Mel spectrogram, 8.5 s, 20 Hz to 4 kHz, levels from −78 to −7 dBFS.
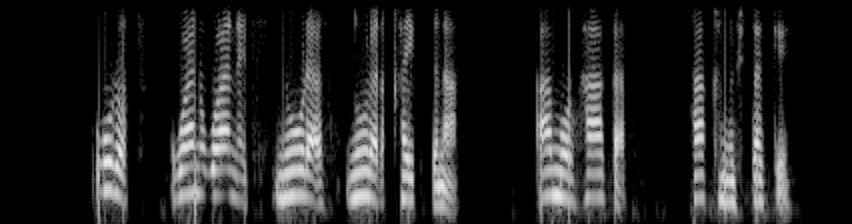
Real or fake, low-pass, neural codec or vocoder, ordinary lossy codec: real; 3.6 kHz; none; Opus, 24 kbps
